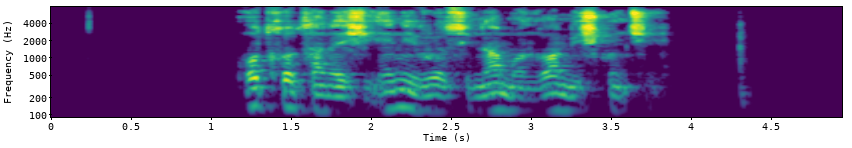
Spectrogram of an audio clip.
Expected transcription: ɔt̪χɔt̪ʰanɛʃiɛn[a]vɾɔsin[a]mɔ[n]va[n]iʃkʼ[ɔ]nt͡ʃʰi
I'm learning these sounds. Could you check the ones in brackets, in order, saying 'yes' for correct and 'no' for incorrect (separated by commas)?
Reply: no, yes, yes, no, no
